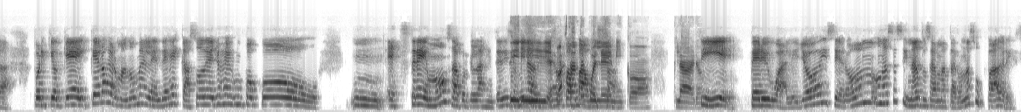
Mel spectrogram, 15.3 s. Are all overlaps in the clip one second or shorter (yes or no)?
no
